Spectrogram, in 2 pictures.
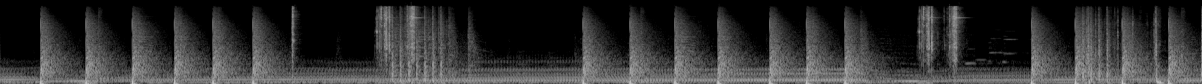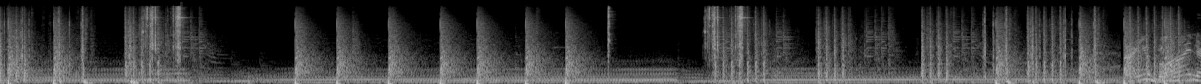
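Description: Rapid gunfire from the video game Chicken Police, loud, repeated bursts of sharp shots in quick rhythmic volleys with metallic clangs, continuing throughout with only brief gaps between bursts.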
